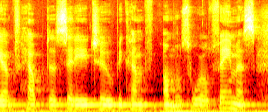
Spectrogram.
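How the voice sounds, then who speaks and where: A woman speaks at a moderate pace against noticeable background noise and audible room echo. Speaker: volunteer, public commenter. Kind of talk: public comment. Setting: public meeting. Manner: halting.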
